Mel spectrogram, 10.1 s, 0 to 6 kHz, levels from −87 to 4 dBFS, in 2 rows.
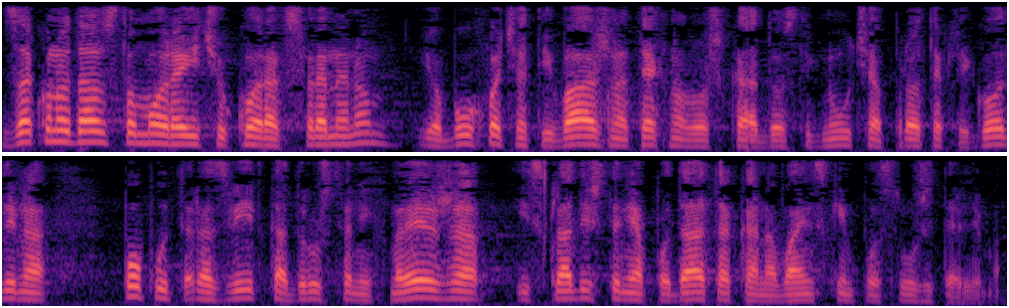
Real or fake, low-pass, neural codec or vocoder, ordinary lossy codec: real; 5.4 kHz; none; none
